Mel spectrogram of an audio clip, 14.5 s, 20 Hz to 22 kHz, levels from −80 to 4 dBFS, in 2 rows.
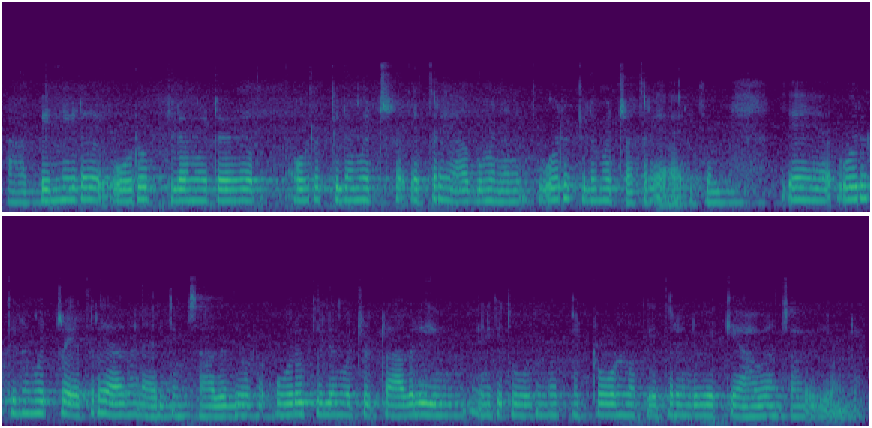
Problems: constant background noise, low volume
